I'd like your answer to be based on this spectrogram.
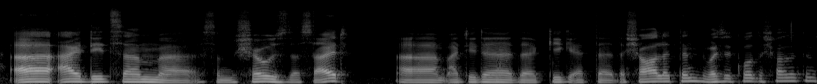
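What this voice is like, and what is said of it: Cape Town South African accent. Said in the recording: “It's my Cape Town accent.”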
